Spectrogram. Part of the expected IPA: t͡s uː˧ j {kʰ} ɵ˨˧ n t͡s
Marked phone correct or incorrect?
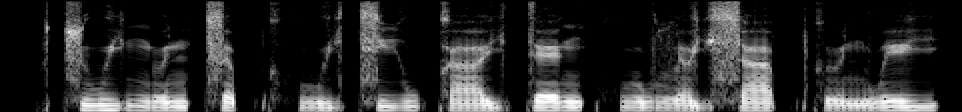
incorrect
